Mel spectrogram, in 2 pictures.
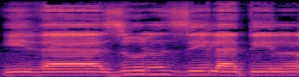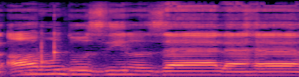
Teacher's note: Mula-mula tak ada sofir. Iza. Lepas tu zulzilatil ardu zilzalaha. Yang belakang 4 lagi tu semua huruf zai. Ada sofir.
